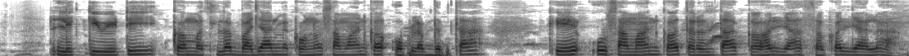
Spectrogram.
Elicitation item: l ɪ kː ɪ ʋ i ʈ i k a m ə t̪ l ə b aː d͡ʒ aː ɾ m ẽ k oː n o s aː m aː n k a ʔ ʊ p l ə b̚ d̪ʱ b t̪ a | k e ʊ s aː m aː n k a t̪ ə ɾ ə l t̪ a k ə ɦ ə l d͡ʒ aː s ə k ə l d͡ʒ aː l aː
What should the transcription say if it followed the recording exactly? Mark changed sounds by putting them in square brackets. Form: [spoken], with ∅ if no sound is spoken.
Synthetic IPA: l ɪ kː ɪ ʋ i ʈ i k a m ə t̪ l ə [bː] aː d͡ʒ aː ɾ m ẽ k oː n o s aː m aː n k a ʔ ʊ p l ə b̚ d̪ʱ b t̪ a | k e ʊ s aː m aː n k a t̪ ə ɾ ə l t̪ a k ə ɦ ə l d͡ʒ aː s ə k ə l d͡ʒ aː l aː

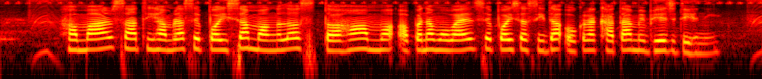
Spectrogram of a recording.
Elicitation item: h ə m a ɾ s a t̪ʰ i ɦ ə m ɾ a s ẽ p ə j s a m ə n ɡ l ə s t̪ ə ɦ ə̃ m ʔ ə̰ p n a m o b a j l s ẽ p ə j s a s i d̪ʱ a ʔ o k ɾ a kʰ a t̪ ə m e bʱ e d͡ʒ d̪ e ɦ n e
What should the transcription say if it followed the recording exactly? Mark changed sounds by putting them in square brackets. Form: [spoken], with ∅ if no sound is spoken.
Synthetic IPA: h ə m a ɾ s a t̪ʰ i ɦ ə m ɾ a s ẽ p ə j s a m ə [ŋ] ɡ l ə s t̪ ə ɦ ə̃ m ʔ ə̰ p n a m o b a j l s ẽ p ə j s a s i d̪ʱ a ʔ o k ɾ a kʰ a t̪ [a] m e bʱ e d͡ʒ d̪ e ɦ n [i]

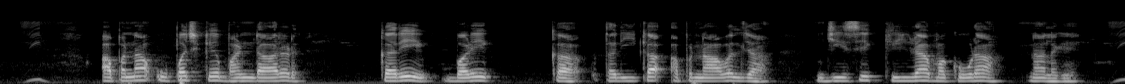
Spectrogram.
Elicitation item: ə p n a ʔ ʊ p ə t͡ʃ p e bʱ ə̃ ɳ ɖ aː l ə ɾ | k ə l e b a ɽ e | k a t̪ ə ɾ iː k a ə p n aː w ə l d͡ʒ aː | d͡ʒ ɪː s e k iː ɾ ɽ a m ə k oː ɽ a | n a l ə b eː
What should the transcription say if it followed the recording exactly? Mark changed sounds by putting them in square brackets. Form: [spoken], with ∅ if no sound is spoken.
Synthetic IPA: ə p n a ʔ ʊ p ə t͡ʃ [k] e bʱ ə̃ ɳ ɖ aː [ɾ] ə [ɽ] | k ə [ɾ] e b [ə] ɽ e | k a t̪ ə ɾ iː k a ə p n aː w ə l d͡ʒ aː | d͡ʒ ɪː s e k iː [∅] ɽ a m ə k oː ɽ a | n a l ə [ɡ] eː

